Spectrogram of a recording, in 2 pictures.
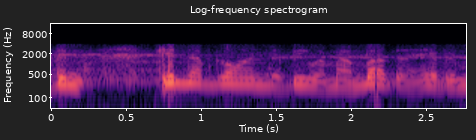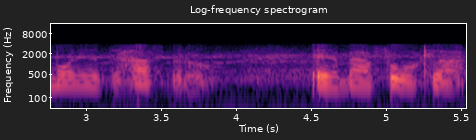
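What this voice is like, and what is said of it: Tired-sounding voice. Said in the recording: “I'm a little tired, as you can tell from my voice.”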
